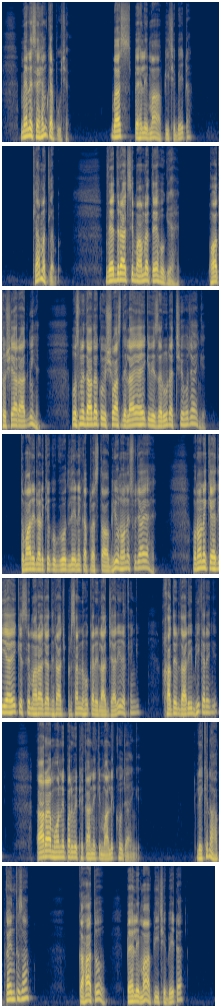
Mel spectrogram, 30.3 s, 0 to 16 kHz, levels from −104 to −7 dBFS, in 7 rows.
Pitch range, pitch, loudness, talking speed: 120-155 Hz, 135 Hz, -23 LUFS, 155 wpm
